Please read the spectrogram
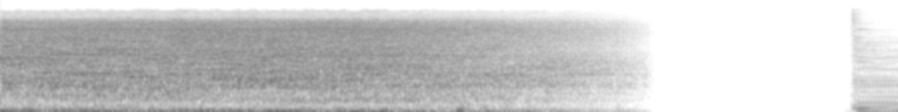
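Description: A loud, steady hiss with a low rumble underneath, fading out about three seconds in and followed by silence.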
